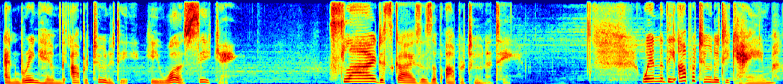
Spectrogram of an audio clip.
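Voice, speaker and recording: A woman reading an audiobook as scripted narration, in a measured, deliberate way with emphatic phrasing. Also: lowish voice, gravelly, darkish tone. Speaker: audiobook reader.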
